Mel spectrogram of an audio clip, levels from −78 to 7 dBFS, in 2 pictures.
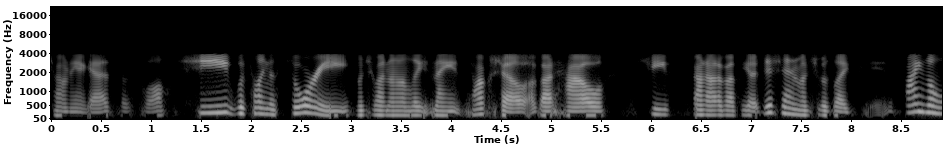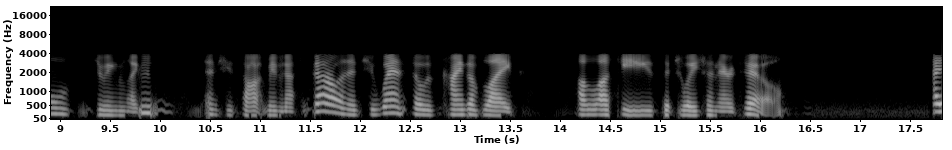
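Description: Throughout, heavy Codec 2 vocoder damage: speech is resynthesised from pitch and envelope, sounding robotic and buzzy, with nothing above 3.8 kHz, at about 1.6 kbit/s.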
